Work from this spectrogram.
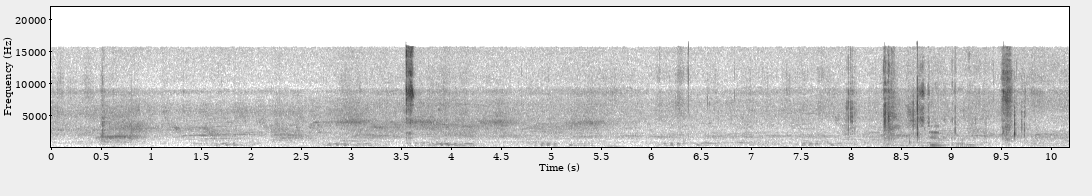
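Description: Pakistani pigeons cooing in a breeding loft during courtship of a shy breeder hen, soft repeated coos under steady background chatter and bird noise, with people talking nearby throughout.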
